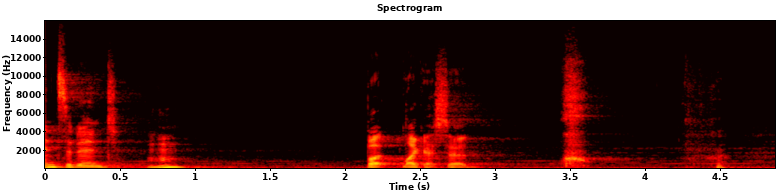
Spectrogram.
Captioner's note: whooshing noise; chuckle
